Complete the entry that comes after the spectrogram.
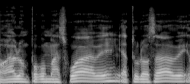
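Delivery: smooth, relaxed Caribbean delivery; Caribbean Spanish. Shown as a demonstration. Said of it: "in the Caribbean".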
